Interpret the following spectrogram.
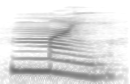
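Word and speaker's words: ใหม่: And talking about the tone, this tone is dropping down when you pronounce it, my. So I always say that it sounds like a disappointing tone.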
